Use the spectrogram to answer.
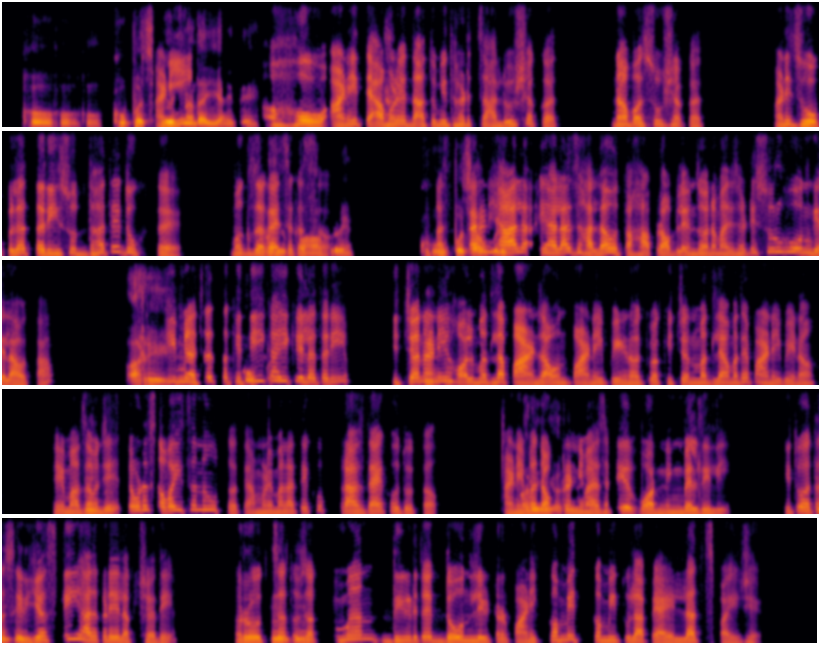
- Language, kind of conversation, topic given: Marathi, podcast, पुरेसे पाणी पिण्याची आठवण कशी ठेवता?
- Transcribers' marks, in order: other background noise; surprised: "अरे!"; tapping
